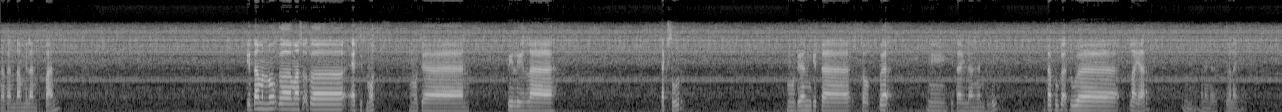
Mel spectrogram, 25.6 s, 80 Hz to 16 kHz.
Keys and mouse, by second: 11.8-13.5 drag, 20.6-22.3 drag, 22.7-24.5 drag, 25.0-25.6 drag.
